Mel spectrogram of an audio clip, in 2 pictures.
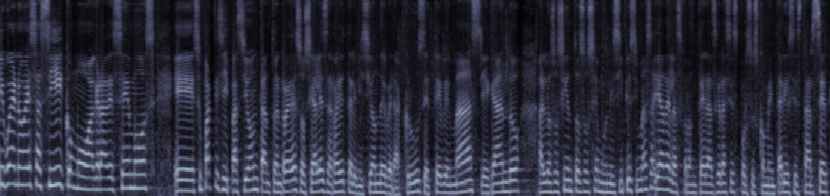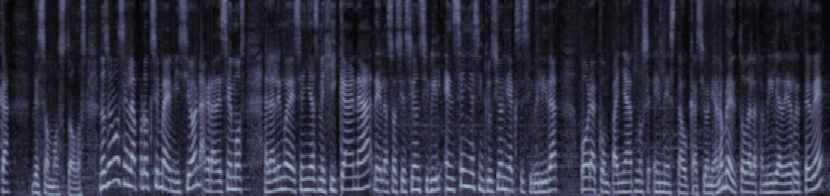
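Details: Adult female speaker; ordinary speech.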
